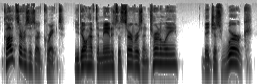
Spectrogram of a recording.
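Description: A man's voice: mid-range voice, big pitch swings, normal speed, darkish tone, no room sound, studio quality. A man co-hosting a podcast, telling stories in a rambling, self-deprecating way. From United States. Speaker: podcast co-host. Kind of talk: casual chat.

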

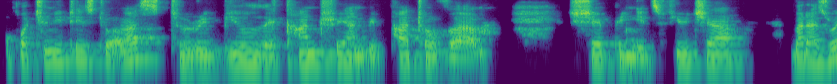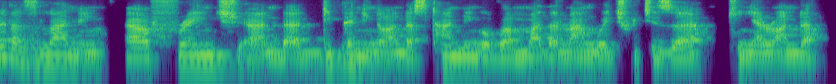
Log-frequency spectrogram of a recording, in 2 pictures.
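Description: Low-voiced man. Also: steady tone, a bit bright, rough recording. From Uganda. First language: Luganda. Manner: measured, pauses often with "uh". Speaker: guest. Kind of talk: interview conversation.

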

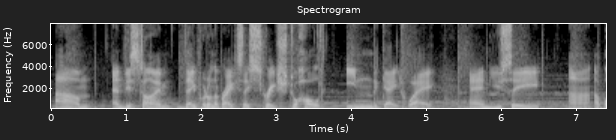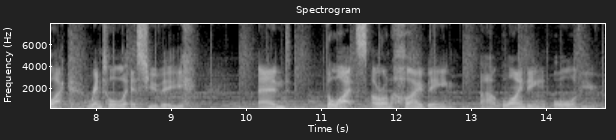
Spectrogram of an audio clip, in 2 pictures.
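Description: A man with a fairly low voice acts as game master for an improvised audio drama. He builds scenes aloud in descriptive narration, with faint music playing underneath. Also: level tone, slow pace.

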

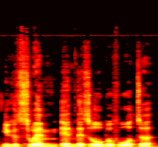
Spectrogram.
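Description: A man's voice: deep voice, little pitch movement, moderate pace, darkish tone. A man co-hosting a podcast, chatting casually about a video game. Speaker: podcast co-host. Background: background music.

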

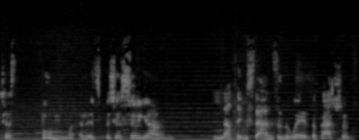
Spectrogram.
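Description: An older woman telling a personal story in a dramatic, emphatic way, with a husky voice. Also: medium pitch, sing-song, normal speed, a little mellow, soft background music. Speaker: discussion participant.

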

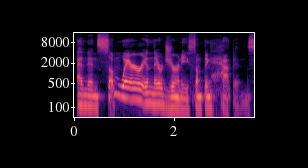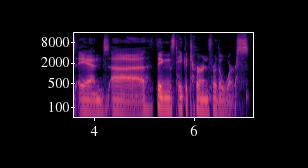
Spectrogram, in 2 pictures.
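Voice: low-pitched, expressive, slow, few pauses, fairly bright tone, smooth. A podcast host of unclear sex chatting casually about television, often stumbling and repeating words while explaining. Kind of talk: casual TV show discussion.

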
